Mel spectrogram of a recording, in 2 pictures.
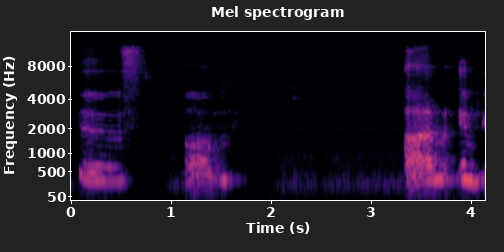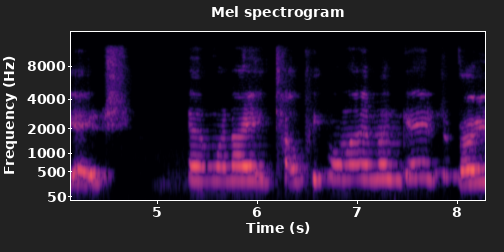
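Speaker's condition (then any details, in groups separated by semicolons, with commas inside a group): Spastic cerebral palsy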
